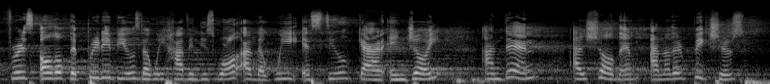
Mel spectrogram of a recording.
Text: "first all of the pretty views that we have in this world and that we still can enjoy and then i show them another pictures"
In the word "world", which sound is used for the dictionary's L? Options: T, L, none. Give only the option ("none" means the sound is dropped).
L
